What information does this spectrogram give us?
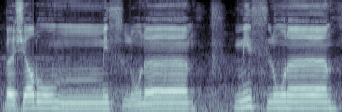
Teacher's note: بشر میں را کو میم کے ساتھ ملائیں گے، تشدید ہے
